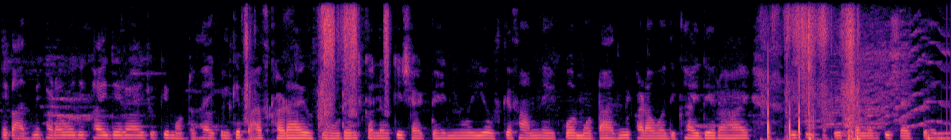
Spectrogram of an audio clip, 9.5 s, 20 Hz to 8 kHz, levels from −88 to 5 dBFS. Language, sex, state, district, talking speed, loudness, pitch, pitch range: Hindi, female, Uttar Pradesh, Jyotiba Phule Nagar, 265 wpm, -27 LUFS, 155 Hz, 150-160 Hz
